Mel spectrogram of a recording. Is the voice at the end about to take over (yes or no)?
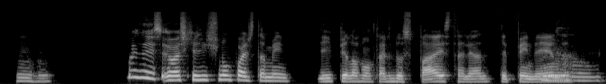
no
